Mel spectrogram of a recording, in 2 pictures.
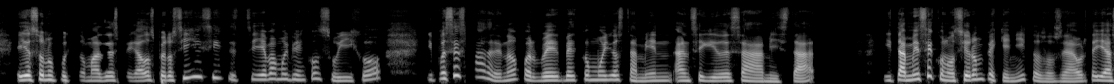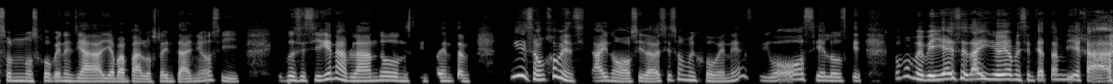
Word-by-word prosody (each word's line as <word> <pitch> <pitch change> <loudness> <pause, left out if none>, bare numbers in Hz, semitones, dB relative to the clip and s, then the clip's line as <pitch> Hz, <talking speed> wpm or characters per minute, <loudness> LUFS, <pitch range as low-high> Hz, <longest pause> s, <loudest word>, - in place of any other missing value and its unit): Ellos 200 0 +6
son 215 +1 +3
un 210 - 0
poquito 185 -1 -7
más 175 0 0
despegados, 180 0 -2
pero 195 -1 0
sí, 315 - -1
sí, 310 -3 -6
s 215 -5 -9
se 235 - -10
lleva 220 +3 +1
muy 245 0 -3
bien 220 -2 -4
con 265 +4 -7
su 180 -7 -6
hijo 200 - -5 0.4
y 220 - -12
pues, 275 - 0
es 420 -3 +2
padre, 290 - -5
no 215 +6 -2
pues 200 -7 -1
ver 185 +1 +4
ver 200 0 0
cómo 210 0 -2
ellos 210 0 0
también 175 +1 -3
han 175 0 +1
seguido 165 -2 -2
esa 170 -3 +1
amistad 140 -4 -1 0.7
y 185 0 -7
también 200 +7 +7
se 395 - +4
conocieron 205 - +2
pequeñitos. 175 - -4
O 130 - -5
sea, 140 0 -1
ahorita 150 +6 -3
ya 180 -2 +4
son 170 0 -2
unos 160 -2 -3
jóvenes, 165 -2 -1
ya 145 -2 +3
ya 145 -1 +1
van 140 0 +2
para 140 -1 +2
los 125 -1 -4
30, 145 -3 -1
años 165 +8 -4
y 140 -3 -6 0.4
pues 190 0 0
se 185 - -2
siguen 205 - +2
hablando 170 0 +3
donde 170 -3 -1
se - - -19
encuentran. 155 -1 -3 0.4
Sí, 390 0 +2
son 220 - +2
jovencit 195 - 0
ay, 165 +2 +2
no, 145 -4 0
la 160 - -3
verdad 140 +2 +1
si 210 +6 -7
son 235 +1 -5
muy 195 -2 -2
jóvenes, 155 - -4
digo, 175 -1 -6
oh, 235 - 0
cielos 175 -6 -3
que 170 - -5 0.3
cómo 295 +8 -6
me 245 -6 +4
veía 210 +4 +6
a - - +7
esa 260 +1 +2
edad 235 +1 +5
y 250 - +2
yo 225 -1 +7
ya 230 0 +7
me 225 - 0
sentía 210 -2 -1
tan 115 -1 -4
vieja. 115 - +3
180 Hz, 235 wpm, -23 LUFS, 165-220 Hz, 0.7 s, también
